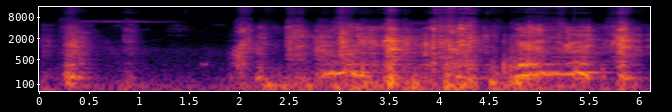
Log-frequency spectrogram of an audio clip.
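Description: Two dogs play-fighting, growling at each other almost without a break from about two seconds in, with a short sound just before that.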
